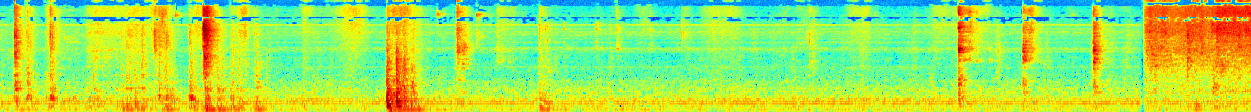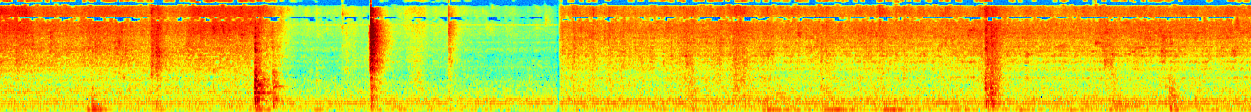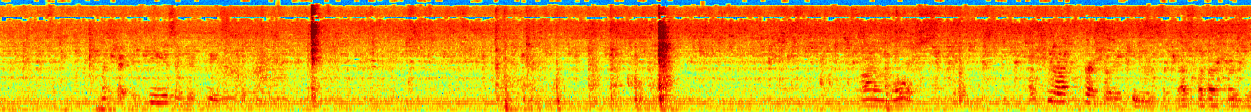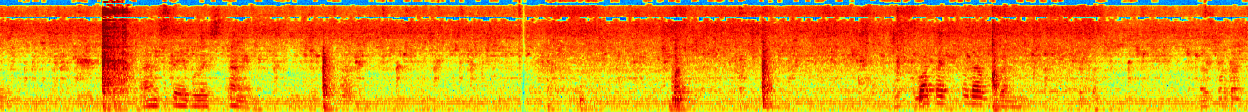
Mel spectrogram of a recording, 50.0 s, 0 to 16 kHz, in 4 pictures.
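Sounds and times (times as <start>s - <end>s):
tap running water: 11.4s - 15.4s, 18.1s - 50.0s
knocks and clatters of dishes: 29.9s - 31.8s, 44.2s - 45.4s.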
